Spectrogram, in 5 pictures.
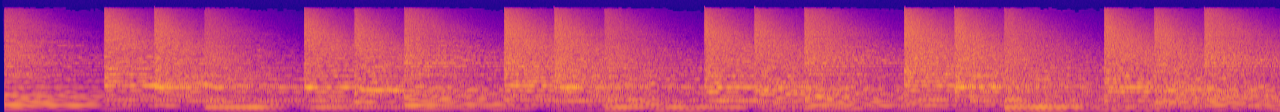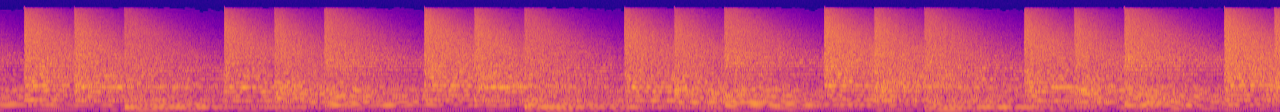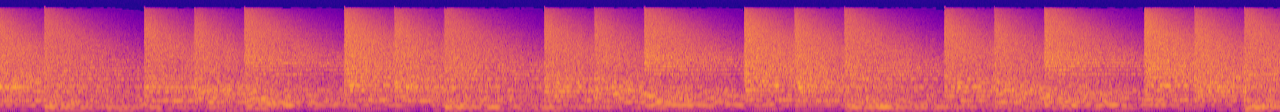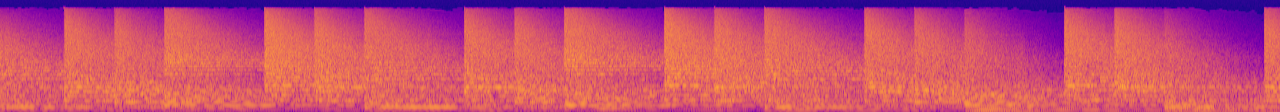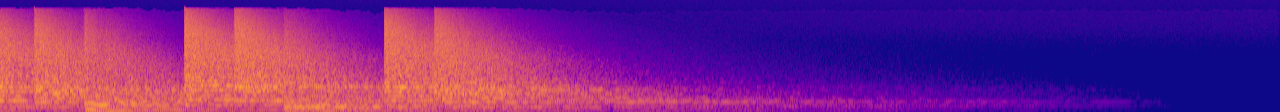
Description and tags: Modular synth loop
Modular synth with looping notes and gradual detuning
